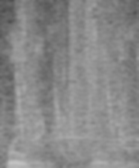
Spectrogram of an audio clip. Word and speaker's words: Rogan: Joe Rogan, not Reagan, he's not former president.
